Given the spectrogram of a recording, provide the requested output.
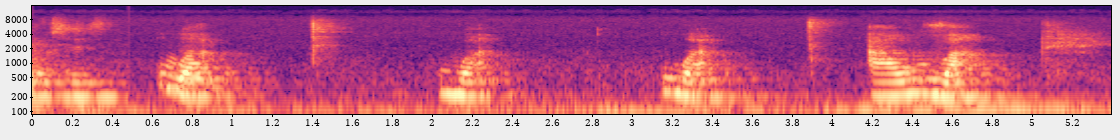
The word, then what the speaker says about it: uva: vocês no espar argentina que o V ele é pronunciado como B. Sim, o V e o B tem o mesmo som. Então você poderia falar assim, uba.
